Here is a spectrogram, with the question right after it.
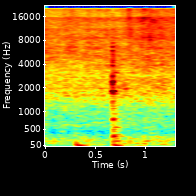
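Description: Curry chicken is stirred in an electric skillet. It fries with a soft, steady sizzle, broken by a couple of brief scraping strokes, one sharper than the other.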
